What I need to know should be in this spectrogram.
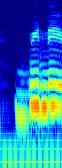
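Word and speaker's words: Binet: तो mental as के बारे में जो बात करते हैं वो एल्फ्रेड बिने बात करते हैं। ठीक है, इंग्लिश में टी होता है लेकिन ये साइलेंट होता है।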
